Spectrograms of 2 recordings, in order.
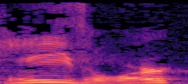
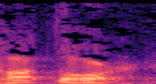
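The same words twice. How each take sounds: First: The opening H sound is plain and soft. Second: The opening H sound is harsh and throaty. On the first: The speaker calls it wrong. "it's not Hazor" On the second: The speaker calls it right. "you got to say it with a little spit coming out"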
